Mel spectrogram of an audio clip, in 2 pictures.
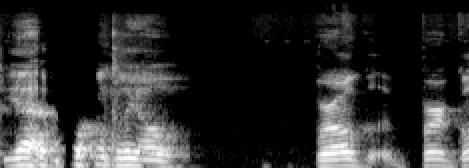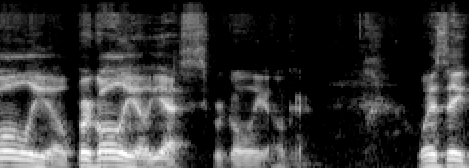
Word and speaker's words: Bergoglio: the man previously known as Cardinal George Mario Borgelli. I'm probably pronouncing it terribly wrong. My apologies. Borglio, you said? Yeah, Borglio. Bergoglio, yes, Bergoglio.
